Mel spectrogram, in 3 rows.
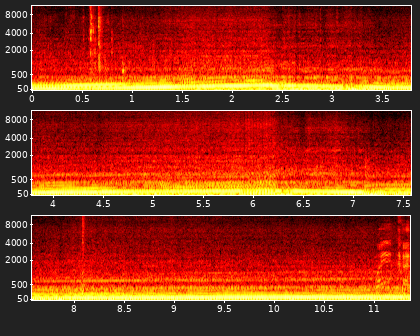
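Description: A Nissan 200sx with a manually adjusted idle runs steadily close by, its engine note rising and falling in a few smooth revs before settling back to a slightly high idle.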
